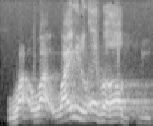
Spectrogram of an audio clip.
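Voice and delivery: nervous rush, tripping on the first word; racing through words. A narrator's reading. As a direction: blurt the question out. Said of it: "racing through the words".

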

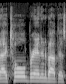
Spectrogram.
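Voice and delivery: ordinary talk, nothing marked

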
